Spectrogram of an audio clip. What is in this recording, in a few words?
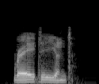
"radiant", English; adjectives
